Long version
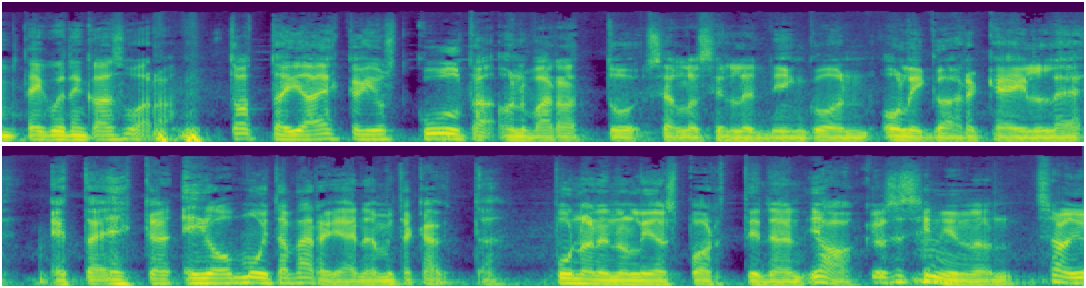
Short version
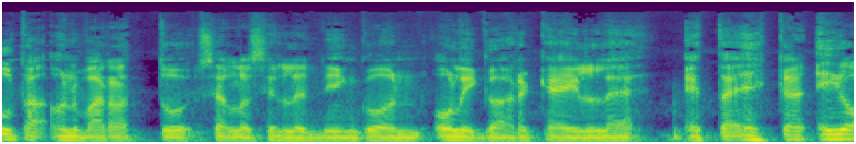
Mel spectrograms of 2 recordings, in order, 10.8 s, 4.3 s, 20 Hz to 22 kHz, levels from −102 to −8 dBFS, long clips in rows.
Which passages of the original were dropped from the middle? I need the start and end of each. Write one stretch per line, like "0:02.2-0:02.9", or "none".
none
